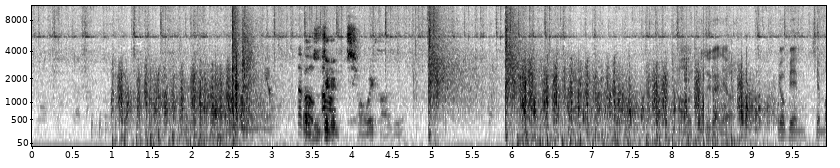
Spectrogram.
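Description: Heavy boots thud quickly on stone as soldiers run.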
